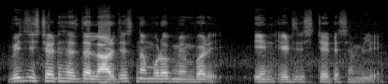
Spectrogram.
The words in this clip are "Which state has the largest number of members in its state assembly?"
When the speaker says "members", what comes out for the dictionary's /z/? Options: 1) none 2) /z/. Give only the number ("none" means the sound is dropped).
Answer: 1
